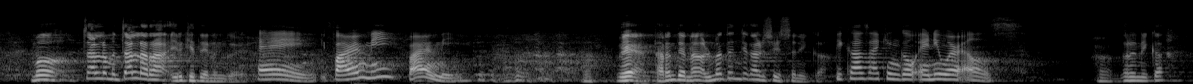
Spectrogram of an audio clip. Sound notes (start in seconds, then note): 0.0 audience Laughter; 4.7 audience Laughter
